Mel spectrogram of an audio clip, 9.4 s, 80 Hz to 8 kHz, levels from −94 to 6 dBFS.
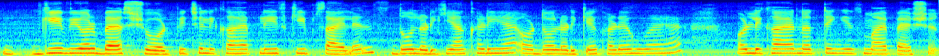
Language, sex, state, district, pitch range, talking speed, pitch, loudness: Hindi, female, Haryana, Charkhi Dadri, 205-230 Hz, 180 wpm, 220 Hz, -18 LUFS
